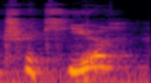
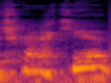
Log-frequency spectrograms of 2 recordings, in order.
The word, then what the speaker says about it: trachea: Some people might know this as the trachea or the trachea, depending on how you want to pronounce it.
